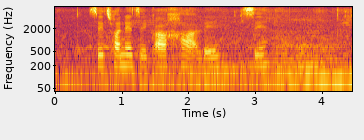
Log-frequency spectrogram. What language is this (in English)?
Tswana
